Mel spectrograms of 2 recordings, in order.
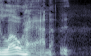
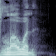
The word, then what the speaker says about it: Lohan: I also want it to be Lindsay Lohan. – Is it not? – It's Lohan. – Is it? – It's Lohan, yeah. – Oh, I want it to be Lohan.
